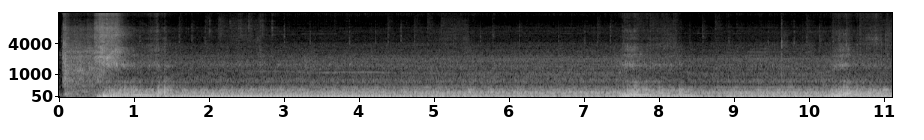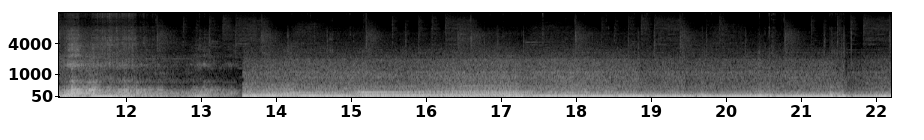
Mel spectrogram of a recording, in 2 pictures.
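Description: A 1996 Camaro Z28 SS V8 with factory SLP muffler roars loudly with deep exhaust rumble, revving and accelerating up close, briefly dropping out before surging back.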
